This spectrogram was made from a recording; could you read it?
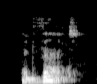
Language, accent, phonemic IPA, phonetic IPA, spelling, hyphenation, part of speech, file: English, Southern England, /ædvˈɜːt/, [ædvˈɜːt], advert, ad‧vert, verb, LL-Q1860 (eng)-advert.wav
- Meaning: 1. To take notice, to pay attention (to) 2. To turn attention to, to take notice of (something)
